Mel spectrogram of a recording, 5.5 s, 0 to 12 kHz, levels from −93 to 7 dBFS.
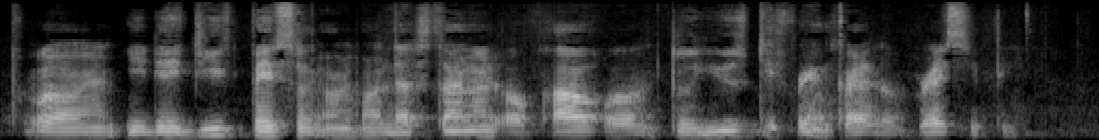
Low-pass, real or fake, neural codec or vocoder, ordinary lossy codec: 10.8 kHz; fake; codec, 24 kHz, 1 kbps, SNAC; MP3, 48 kbps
